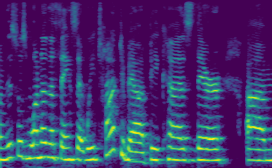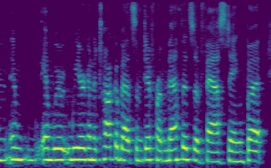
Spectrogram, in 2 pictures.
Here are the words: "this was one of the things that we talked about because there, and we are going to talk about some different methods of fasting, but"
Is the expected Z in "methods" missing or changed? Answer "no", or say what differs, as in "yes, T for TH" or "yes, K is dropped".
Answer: no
